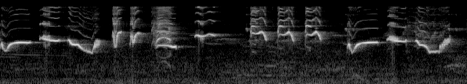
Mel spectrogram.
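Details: Oriental magpie-robin (kacer), a caged competition songbird called a provocateur for its eager singing, gives continuous loud song of swooping whistled notes, wavering phrases and short harsh bursts repeated roughly every half second.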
